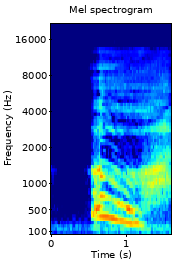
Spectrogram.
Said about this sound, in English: Oh, I'm bored stiff and yawn wide.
